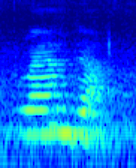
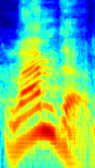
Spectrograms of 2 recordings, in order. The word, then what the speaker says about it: LaMDA: Lambda. – What? – L-A-M-D-A. – Yeah, Lambda. – Ramba? Lambda. Lambda. Oh, L, that's L in Greek, right? Lambda.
